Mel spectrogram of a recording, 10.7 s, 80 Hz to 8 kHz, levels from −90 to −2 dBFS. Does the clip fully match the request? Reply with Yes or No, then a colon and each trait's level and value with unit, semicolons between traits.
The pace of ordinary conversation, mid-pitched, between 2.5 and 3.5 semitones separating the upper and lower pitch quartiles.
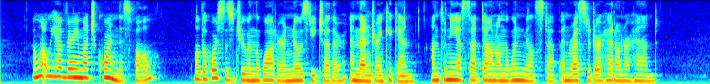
No: fast, 215 wpm; medium, 175 Hz; average, 2.8 semitones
